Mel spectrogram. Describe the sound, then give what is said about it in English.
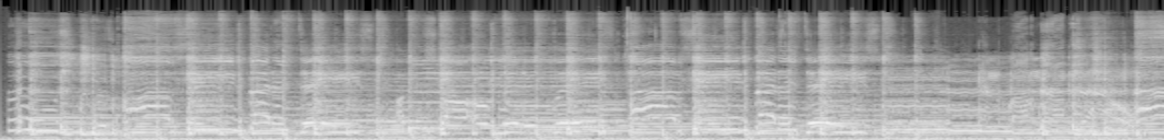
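Music plays through a SoundPods Bluetooth speaker in regular Bluetooth mode, fed from a computer. The song runs continuously and loud with a dense, full mix, and no talking is heard. “that is the sound of the SoundPods Bluetooth speaker. I was playing some music off my computer coming through Winamp.”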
